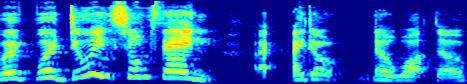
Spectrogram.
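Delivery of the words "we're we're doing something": high, loud, giddy, excited pleading tone.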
